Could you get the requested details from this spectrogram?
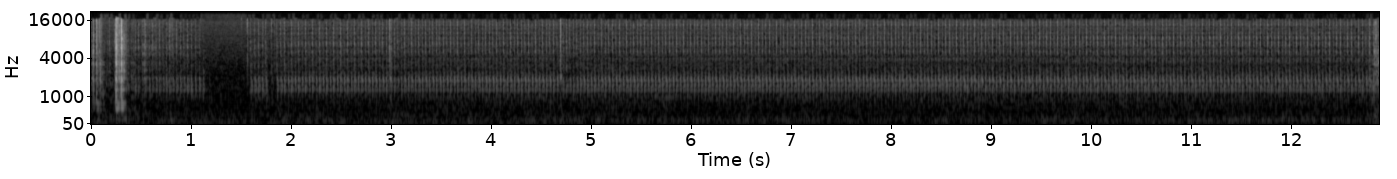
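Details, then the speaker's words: Polish NS-71 night vision goggles hooked to a 12-volt battery (blue negative, red positive): faint steady high-pitched chatter with light clicks at power-on, a normal sound meaning the unit is on. "How it's kind of chattering? That's a good sound. That means it's on."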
